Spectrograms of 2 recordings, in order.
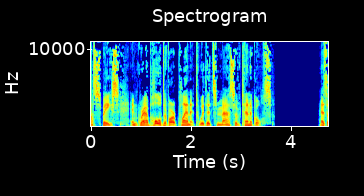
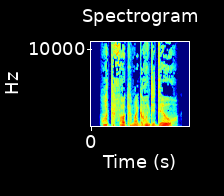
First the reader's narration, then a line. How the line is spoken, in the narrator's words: I whispered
